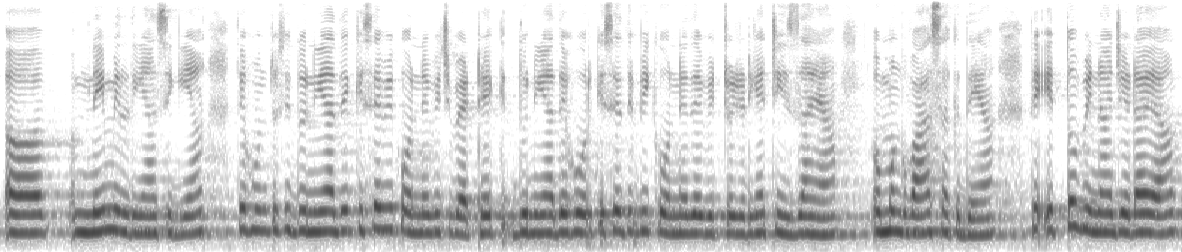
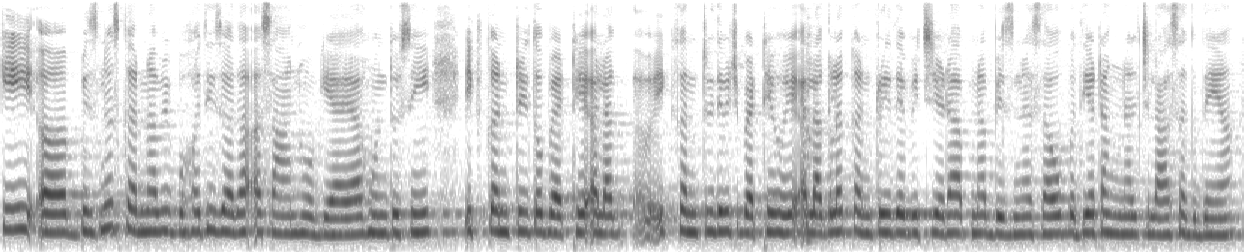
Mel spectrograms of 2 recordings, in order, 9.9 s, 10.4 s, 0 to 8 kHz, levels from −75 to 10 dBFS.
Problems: none marked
